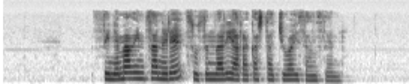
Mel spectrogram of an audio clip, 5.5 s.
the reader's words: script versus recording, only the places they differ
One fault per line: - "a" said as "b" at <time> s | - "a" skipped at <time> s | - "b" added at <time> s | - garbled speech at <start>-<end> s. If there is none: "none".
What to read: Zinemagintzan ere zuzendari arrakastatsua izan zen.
none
